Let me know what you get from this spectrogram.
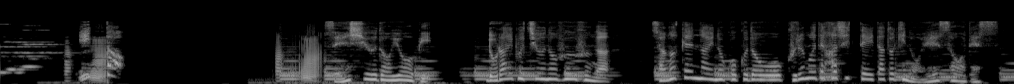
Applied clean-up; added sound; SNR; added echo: classical method Wiener filter.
